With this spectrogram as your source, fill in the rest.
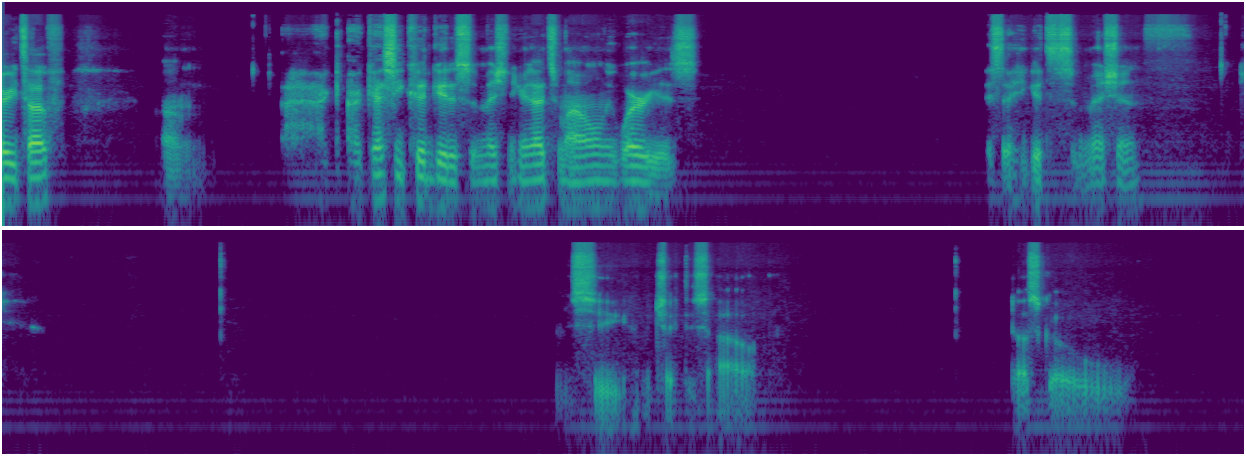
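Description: A young man talks casually into a close headset microphone, pausing now and then.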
